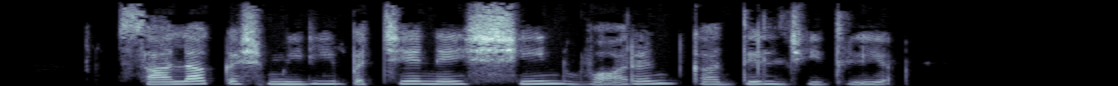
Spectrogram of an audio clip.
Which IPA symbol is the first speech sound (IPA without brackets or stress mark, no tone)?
s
